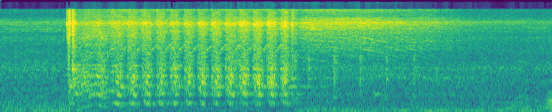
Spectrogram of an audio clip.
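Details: Tadano crane diesel engine hard starting: starter churns in an even chug for nearly two seconds before the engine fires and settles into idle, slow to catch.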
